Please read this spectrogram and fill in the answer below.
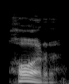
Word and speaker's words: HÖR: Okay, how you pronounce it? HÖR. HÖR.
